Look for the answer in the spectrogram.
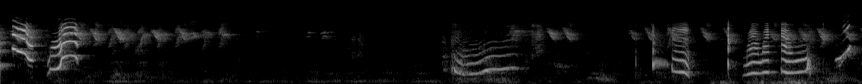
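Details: Pet rose-ringed parakeet known for saying "mummy papa": a loud, bending harmonic cry, a quiet gap, then clusters of wobbling tonal syllables and short chirps.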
